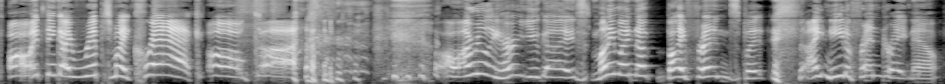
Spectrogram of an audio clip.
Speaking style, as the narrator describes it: Seb is just yelling from the pavement

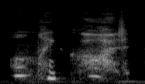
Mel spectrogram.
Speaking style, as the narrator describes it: gasped

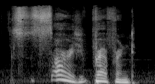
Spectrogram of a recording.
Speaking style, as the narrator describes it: I mumbled sheepishly

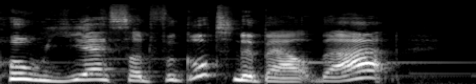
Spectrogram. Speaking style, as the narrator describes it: giggled Chewy

